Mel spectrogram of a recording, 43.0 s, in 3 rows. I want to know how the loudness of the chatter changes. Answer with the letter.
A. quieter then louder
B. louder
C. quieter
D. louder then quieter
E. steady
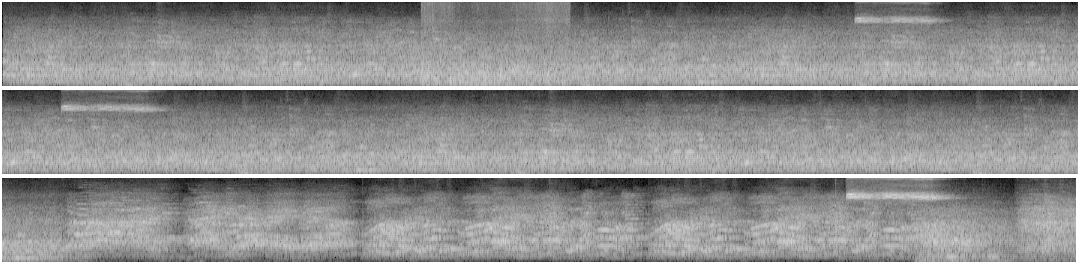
E.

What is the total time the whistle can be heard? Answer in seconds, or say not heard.
4 s.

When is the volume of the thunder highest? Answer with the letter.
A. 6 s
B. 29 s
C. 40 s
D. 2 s
A.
